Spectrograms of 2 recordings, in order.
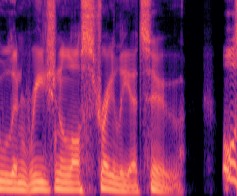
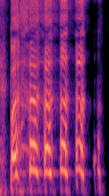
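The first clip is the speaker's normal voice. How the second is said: high mocking giggle. Mocking laugh after quote.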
